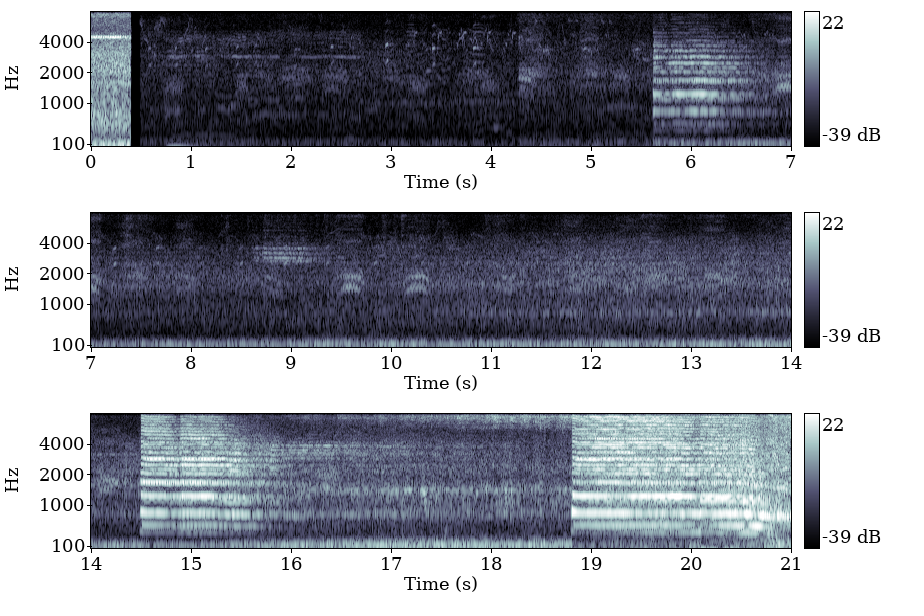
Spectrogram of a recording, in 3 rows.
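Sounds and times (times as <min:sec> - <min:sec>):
train low rumble: 0:00.0 - 0:00.4, 0:03.0 - 0:21.0
train horn: 0:05.6 - 0:21.0
crows cawing: 0:09.4 - 0:14.9.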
